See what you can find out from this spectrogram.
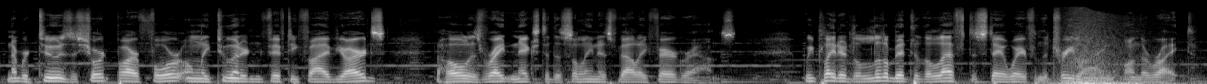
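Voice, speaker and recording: A man's voice: medium pitch, normal speed, fairly bright tone, faint music behind. A man giving a scripted tour narration in the role of host of a course review.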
